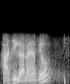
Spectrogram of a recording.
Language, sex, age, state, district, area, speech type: Sindhi, male, 30-45, Gujarat, Kutch, rural, conversation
